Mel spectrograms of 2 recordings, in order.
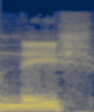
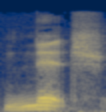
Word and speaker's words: niche: And first and foremost, you'll need to decide what your niche, or niche as some people pronounce it, is going to be.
